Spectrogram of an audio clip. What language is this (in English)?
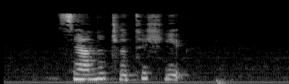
Adyghe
